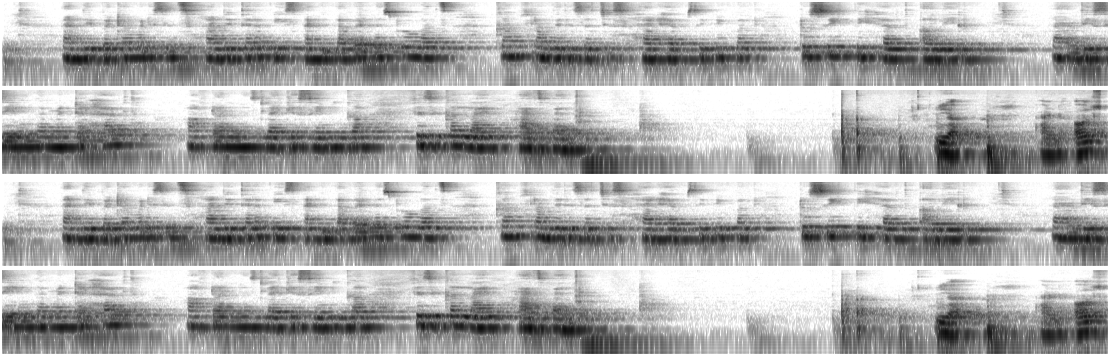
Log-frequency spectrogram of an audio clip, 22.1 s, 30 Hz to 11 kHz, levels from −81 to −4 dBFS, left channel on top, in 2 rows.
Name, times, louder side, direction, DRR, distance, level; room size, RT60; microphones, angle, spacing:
voice 1, 0.6-4.4 4.9-7.5 8.0-9.7 10.5-12.4 12.9-16.9, left 1 dB, 40° right, -1 dB, 1.4 m, -20 dB
voice 2, 20.2-22.1, left 2 dB, 45° left, 9 dB, 0.4 m, -18 dB
7.5 x 5.5 x 2.8 m, 1.3 s
head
